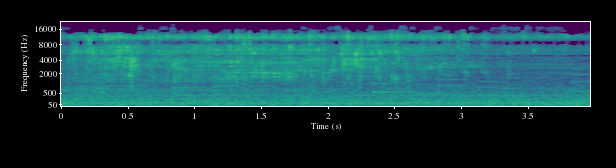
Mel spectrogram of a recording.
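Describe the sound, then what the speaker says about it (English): Beef broth poured into a pot during cooking, a continuous close splashing and trickling stream of liquid, steady and moderately loud with no talk. "we're now gonna add in our beef broth here"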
